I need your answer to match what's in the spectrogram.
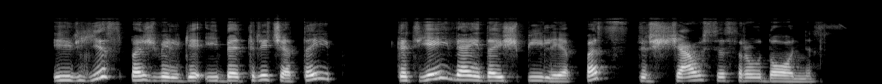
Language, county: Lithuanian, Alytus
